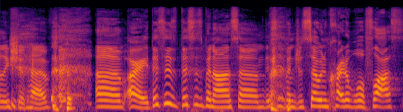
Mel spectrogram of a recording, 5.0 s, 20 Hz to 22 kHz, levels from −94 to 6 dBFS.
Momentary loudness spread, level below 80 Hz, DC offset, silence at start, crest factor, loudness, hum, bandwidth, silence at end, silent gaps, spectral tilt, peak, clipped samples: 5 LU; -58 dBFS; under 0.1%; 0 s; 18 dB; -20 LUFS; none; 17 kHz; 0 s; none; -4.5 dB/octave; -2 dBFS; under 0.1%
